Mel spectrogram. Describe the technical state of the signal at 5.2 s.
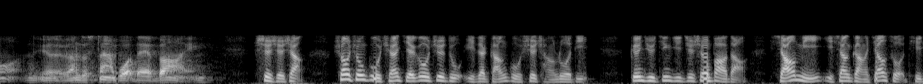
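At 5.2 s the speech sounds dull and boxed in, with nothing above 4 kHz, scratchy s sounds, grainy hiss beneath, and loud bright moments breaking up. This is the Bluetooth CVSD headset codec, present throughout, which fits a 64 kbps stream. It codes each sample as a single up-or-down bit with an adapting step, and that step can't keep pace with sharp high-frequency energy.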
